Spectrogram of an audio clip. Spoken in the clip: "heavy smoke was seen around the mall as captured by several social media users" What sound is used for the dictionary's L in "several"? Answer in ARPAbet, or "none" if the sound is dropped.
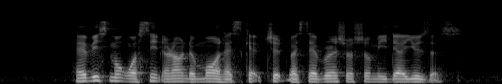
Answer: N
